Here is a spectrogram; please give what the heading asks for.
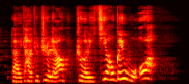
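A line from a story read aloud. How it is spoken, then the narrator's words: Roaring. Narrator (Chinese): 瓦推大吼一声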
